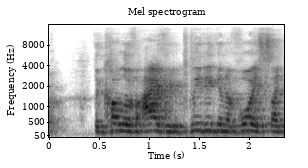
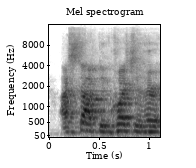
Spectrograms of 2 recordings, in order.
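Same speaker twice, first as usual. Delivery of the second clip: ordinary delivery, nothing marked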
